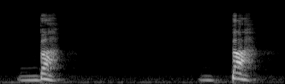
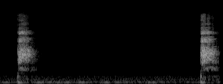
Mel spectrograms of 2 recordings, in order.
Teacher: on ba, we turn on our voice. With pa, we don't use our voice.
